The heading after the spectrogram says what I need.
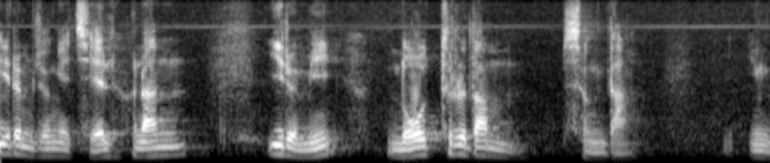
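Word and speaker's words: Notre-Dame: 그래서 미국식으로 읽으면 노트데임이 됩니다. 노트데임, 노트르담입니다. 프랑스말 노트르담을 자기식을 읽어버리는 거예요.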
